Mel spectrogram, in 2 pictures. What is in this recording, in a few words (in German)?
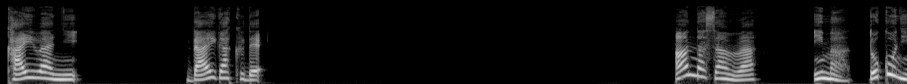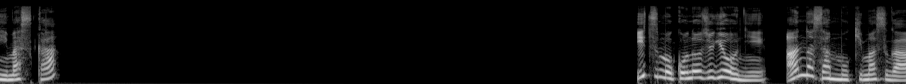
dialog; konnichiwa band 2 cd 1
